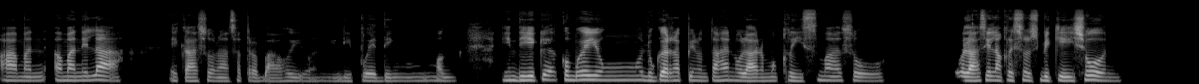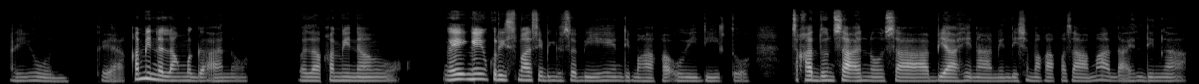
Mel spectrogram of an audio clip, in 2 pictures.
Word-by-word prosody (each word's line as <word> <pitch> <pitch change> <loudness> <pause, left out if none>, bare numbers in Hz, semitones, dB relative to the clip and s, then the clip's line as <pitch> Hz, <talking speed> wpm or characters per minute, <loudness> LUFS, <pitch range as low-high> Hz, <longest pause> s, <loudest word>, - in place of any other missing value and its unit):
aman 180 -1 -2
ama 185 0 +1
nila, 195 +1 +1 0.5
eh, 175 - -9
kaso 165 +1 -2
nasa 160 +3 -5
trabaho 160 -1 -9
'yon, 160 0 -14
hindi 155 0 -12
puwedeng 165 -1 -6 0.4
mag 165 -1 -8 0.5
hindi 195 0 +3
k'ya 210 -3 -2
kumbaga 210 0 +3
yung 200 +1 -7
lugar 185 +1 +4
na 190 - -1
pinuntahan, 185 +1 -4
wala 170 -2 +2
namang 170 +1 -10
Christmas, 185 +2 -3
so 165 -2 -6 0.7
wala 180 -2 +6
silang 185 -2 +2
Christmas 190 -1 +2
vacation. 180 0 +4 0.9
Ayun, 170 -4 -11 0.3
kaya - - -11
kami 270 +3 +5
na 210 - +4
lang 180 -1 -2
mag-aano, 165 -1 -7 0.5
wala 175 -1 -2
kami 180 -2 -3
ng 175 0 -5 0.5
ngay 225 +3 +10
ngayong 245 -1 +9
Christmas, 205 -3 +2
ibig 185 -1 -9
kong 175 - +1
sabihin, 175 +1 -8
'di 175 - -9
makakauwi 165 +1 -8
dito 165 0 -12 0.4
'tsaka 205 -1 +4
do'n 190 0 -4
sa 180 -2 +7
ano, 175 -1 -7
sa 165 -2 +2
biyahe 170 0 -1
namin, 160 0 -8
di 165 - -8
siya 190 - -4
makakasama 170 +3 -6
dahil 170 +1 -9
din 170 -1 -9
nga 165 0 -9
175 Hz, 145 wpm, -27 LUFS, 165-190 Hz, 0.9 s, ngay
